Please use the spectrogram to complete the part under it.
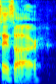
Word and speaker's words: César: She was she previously won a César or César. How do you pronounce it? – I think it's César.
